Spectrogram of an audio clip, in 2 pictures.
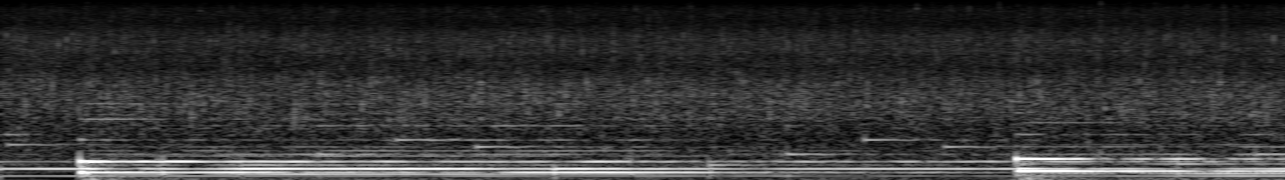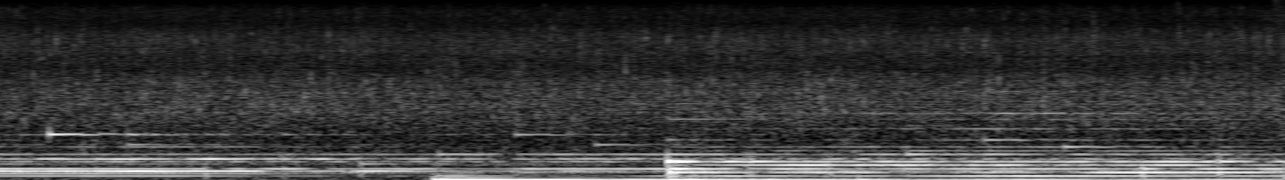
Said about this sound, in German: Du hörst das beruhigende Geräusch des Wassers. Es fließt über Steine und durch kleine Vertiefungen. Ein stetes Plätschern und Murmeln, das dich tief entspannt.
